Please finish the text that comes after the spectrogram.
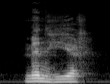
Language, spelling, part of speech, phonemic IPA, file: Dutch, menhir, noun, /ˈmɛnhɪr/, Nl-menhir.ogg
- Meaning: menhir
